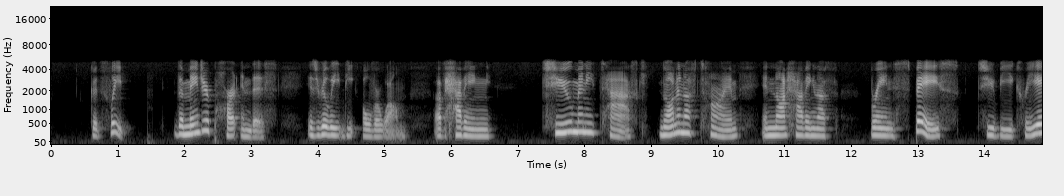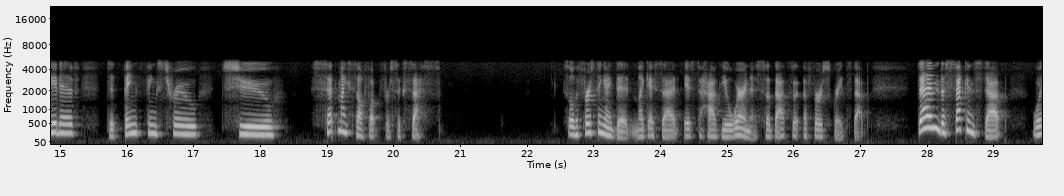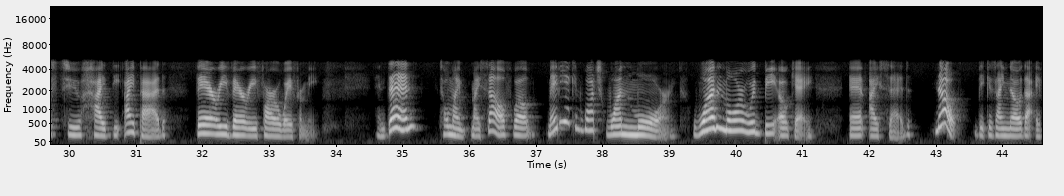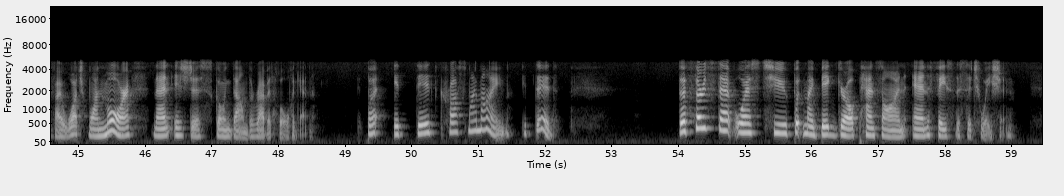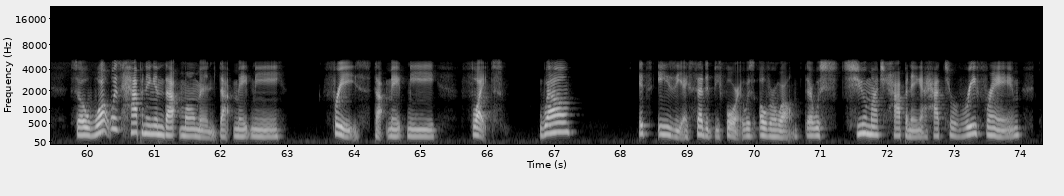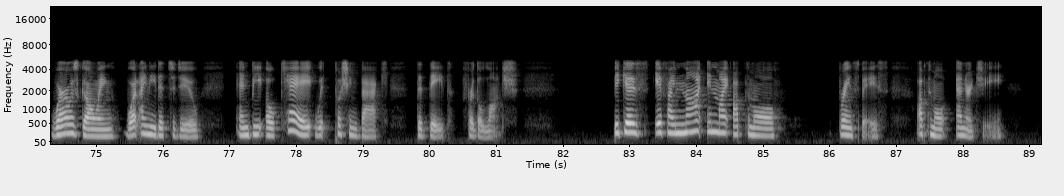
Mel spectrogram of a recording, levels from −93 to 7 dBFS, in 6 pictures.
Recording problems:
high frequencies cut off; severe; nothing above 5 kHz
hiss; very faint; until 1:01; 45 dB below the speech

